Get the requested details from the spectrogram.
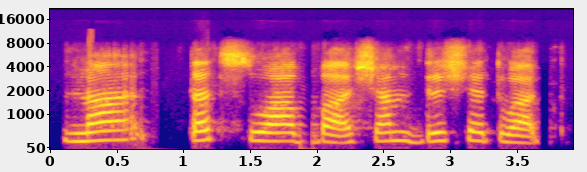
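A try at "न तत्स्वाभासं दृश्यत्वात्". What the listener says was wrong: बा नहीं है ये भा है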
